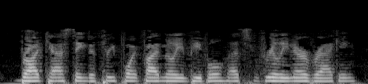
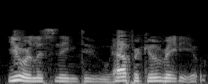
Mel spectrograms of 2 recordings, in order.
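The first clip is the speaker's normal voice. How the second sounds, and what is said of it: Mock radio announcer voice. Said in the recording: “I got to work on my radio voice”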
